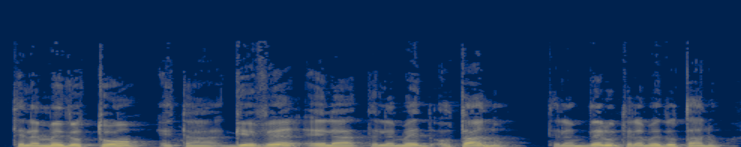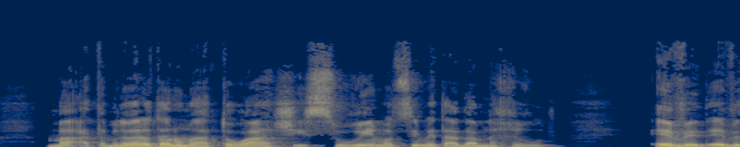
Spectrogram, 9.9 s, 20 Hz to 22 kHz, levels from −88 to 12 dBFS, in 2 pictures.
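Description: No technical faults are audible.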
